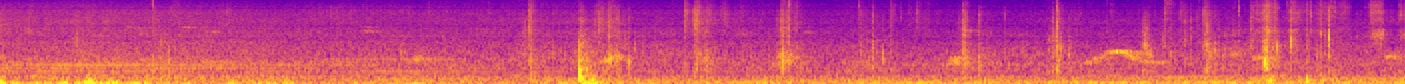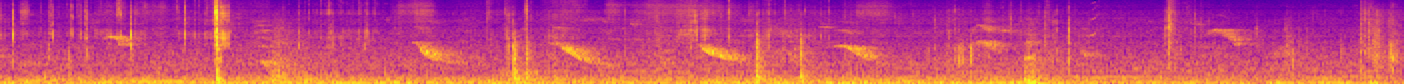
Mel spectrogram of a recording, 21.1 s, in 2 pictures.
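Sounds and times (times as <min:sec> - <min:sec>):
low steady hum: 0:00.0 - 0:21.0
bird whistling: 0:13.6 - 0:14.0, 0:14.7 - 0:15.1, 0:15.7 - 0:16.2.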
